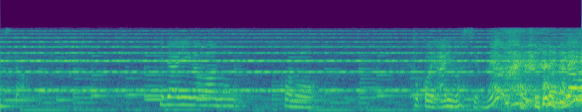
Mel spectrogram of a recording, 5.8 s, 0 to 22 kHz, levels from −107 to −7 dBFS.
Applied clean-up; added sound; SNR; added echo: none; Bowed string instrument; 4 dB; reverberation time 2.8 s.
